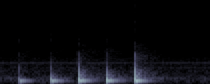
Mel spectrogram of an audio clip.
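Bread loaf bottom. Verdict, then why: Hollow. Five low, hollow knocks on the bottom of a loaf of basic white bread, each with a short dull thump. The hollow sound shows the bread is baked through and done.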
